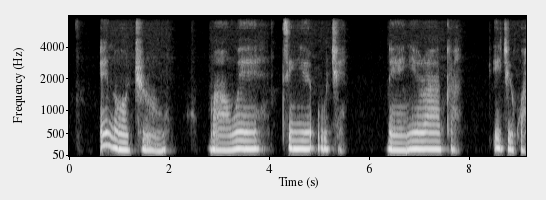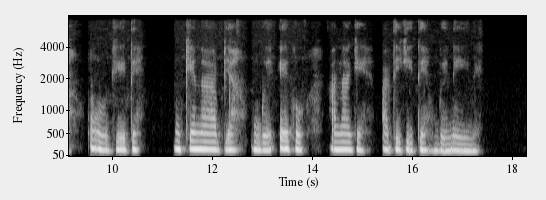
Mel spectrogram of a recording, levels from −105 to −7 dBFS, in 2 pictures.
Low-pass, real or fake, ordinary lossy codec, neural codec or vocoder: 7.2 kHz; fake; none; vocoder, 44.1 kHz, 128 mel bands every 256 samples, BigVGAN v2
